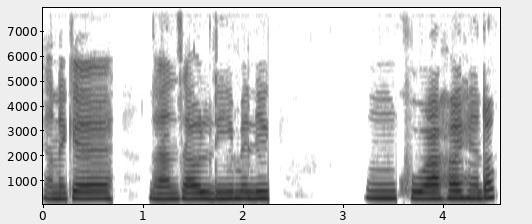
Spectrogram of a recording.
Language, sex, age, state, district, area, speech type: Assamese, female, 18-30, Assam, Sivasagar, rural, spontaneous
